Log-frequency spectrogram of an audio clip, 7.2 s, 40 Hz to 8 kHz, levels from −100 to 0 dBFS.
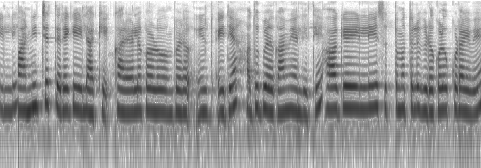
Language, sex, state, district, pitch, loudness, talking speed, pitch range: Kannada, female, Karnataka, Belgaum, 245 Hz, -27 LUFS, 125 wpm, 230-255 Hz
